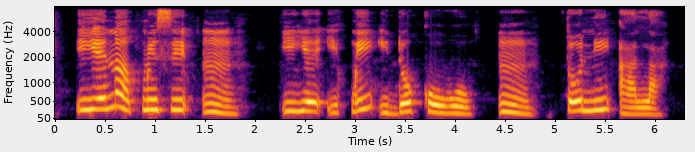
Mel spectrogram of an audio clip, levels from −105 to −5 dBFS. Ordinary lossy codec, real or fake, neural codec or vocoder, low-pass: none; real; none; 7.2 kHz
